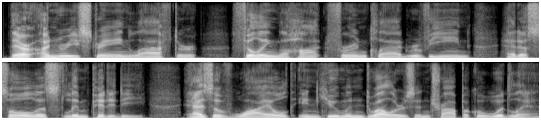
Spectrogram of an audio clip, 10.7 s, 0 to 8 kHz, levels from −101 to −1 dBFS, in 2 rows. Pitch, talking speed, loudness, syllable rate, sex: 130 Hz, 115 wpm, -20 LUFS, 4.0 syllables/s, male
